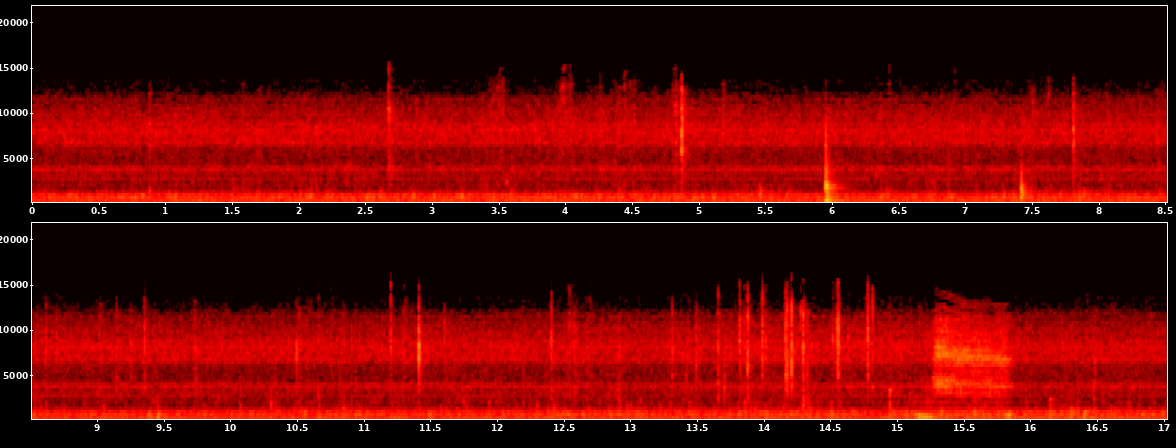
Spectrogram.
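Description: Water simmering in a saucepan, a steady bubbling hiss, with a few small clicks and crinkles as instant-soup sachets are handled and torn open. A brief papery rustle near the end.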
